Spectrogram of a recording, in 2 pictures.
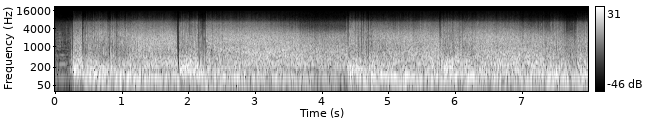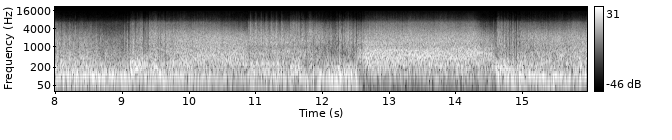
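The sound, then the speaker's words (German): Artillery and infantry fire during a Soviet attack in the battle of Stalingrad: a dense, unbroken barrage of gunshots and heavy blasts, loud and continuous throughout with no voices. “Die Sowjets greifen an. Im Feuer unserer Artillerie und Infanterie bricht jedoch ihr Durchbruchsversuch zusammen.”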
